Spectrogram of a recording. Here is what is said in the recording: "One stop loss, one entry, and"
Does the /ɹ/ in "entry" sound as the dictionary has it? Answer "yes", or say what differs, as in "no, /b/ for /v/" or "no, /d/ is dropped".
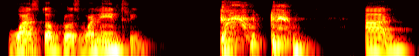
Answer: yes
